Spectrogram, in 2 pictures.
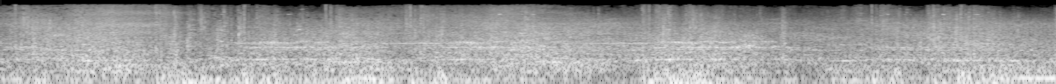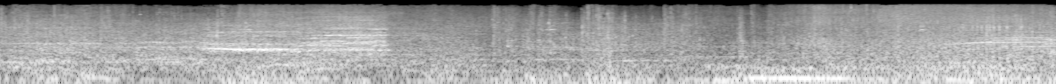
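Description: Waves splash and churn on the sea.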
